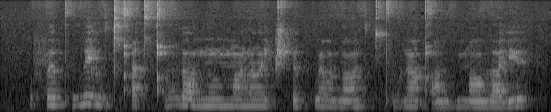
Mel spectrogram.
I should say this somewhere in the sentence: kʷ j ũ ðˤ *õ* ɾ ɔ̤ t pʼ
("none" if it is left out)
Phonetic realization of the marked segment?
õ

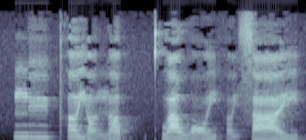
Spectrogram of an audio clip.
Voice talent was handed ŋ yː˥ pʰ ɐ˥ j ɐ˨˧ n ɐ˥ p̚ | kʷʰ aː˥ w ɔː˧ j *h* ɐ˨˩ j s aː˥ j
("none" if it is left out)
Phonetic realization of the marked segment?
h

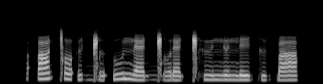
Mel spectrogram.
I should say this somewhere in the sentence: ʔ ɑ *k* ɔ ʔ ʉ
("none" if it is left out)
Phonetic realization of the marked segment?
ǀ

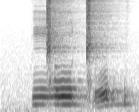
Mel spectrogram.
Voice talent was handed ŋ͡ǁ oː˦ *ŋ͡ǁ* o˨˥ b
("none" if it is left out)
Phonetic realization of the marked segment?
ɡ͡ǁ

